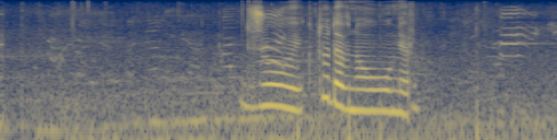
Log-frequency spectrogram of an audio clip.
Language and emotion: Russian, sad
